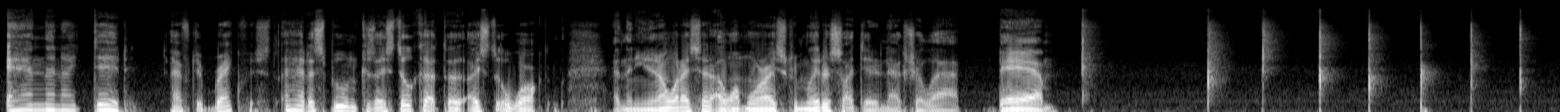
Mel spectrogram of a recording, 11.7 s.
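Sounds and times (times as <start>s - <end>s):
speech: 0.2s - 8.0s
single pair of hands clapping: 8.1s - 8.3s, 9.0s - 11.7s.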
